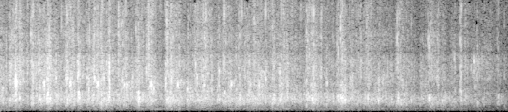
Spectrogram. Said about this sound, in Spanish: Pero nosotros, denle un aplauso al Señor, sí.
